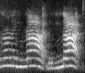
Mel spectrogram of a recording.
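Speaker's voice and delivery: loud, firm no to her friend; firm loud refusal. Retold or imitated. Telling her shoplifting friend no, loud and firm. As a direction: shut her down, loud and final.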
